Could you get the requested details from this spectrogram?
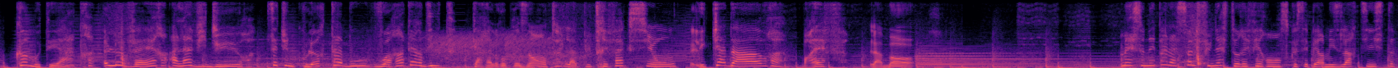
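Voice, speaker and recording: Music plays in the background as the speaker uses a playful tone with very wide pitch swings. The pace is fairly slow, the pauses long and frequent, and the loudness very even. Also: woman, high pitch for a woman. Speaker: voice-over actress. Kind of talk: playful educational web-series narration. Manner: lively, playful, humorous.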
